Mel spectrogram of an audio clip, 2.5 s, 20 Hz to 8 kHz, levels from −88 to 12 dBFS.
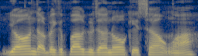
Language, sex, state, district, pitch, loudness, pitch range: Garo, male, Meghalaya, South Garo Hills, 125 Hz, -16 LUFS, 120-135 Hz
